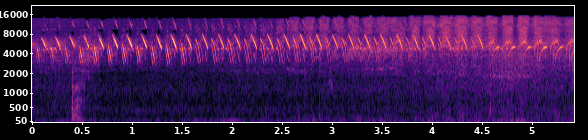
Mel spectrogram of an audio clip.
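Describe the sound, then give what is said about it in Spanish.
A pipit calls in open steppe fields in a rapid, steady series of thin, high-pitched chirps that run continuously for several seconds, clear over a faint background. “Y en las estepas también, en los campos abiertos, abundan las sutilezas porque tenemos al bisbita, que está bisbiseando.”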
